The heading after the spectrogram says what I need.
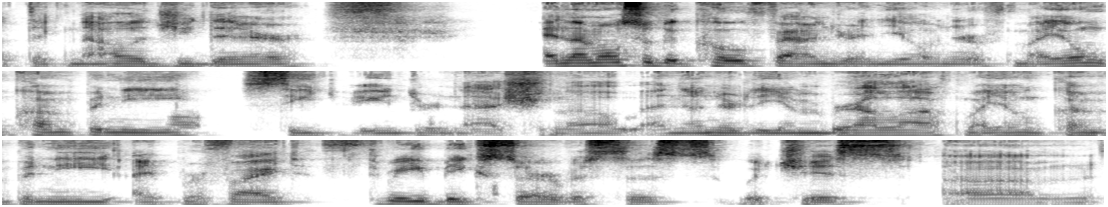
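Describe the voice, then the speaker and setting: A man from Belgium, a guest expert, answering interview questions in a measured, explanatory way. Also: medium pitch, warm tone.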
